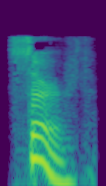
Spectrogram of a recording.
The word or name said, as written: surf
